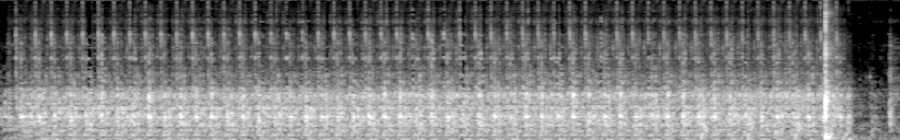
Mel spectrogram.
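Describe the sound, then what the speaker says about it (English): A sewing machine on the floor stitching and reverse-stitching seams on a pair of pants, running in a steady, fast mechanical whir with rapid needle ticking for several seconds, up close, ending with a sharp clack. "So I'm just reversing and closing my seams."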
